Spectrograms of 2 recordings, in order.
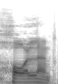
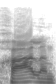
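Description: First: The first vowel sounds like 'o'. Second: The first vowel sounds like 'a'. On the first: The speaker calls it right. "που πρέπει να είναι και σωστό Χόλαντ" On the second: The speaker calls it wrong. "Το Χάλαντ"

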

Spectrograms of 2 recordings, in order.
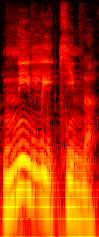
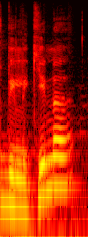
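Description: First: The name begins with an N sound. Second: The name begins with a D sound. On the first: "δεν προφέρεται το ταφ. Άρα ο παίκτης λέγεται Νιλικίνα" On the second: "το έχουμε ακούσει ως Ντιλικίνα"

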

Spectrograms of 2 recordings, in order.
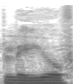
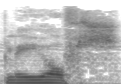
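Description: First: The word ends without a final s sound. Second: The word ends with a final s sound. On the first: The speaker calls it wrong. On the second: The speaker calls it right.

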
